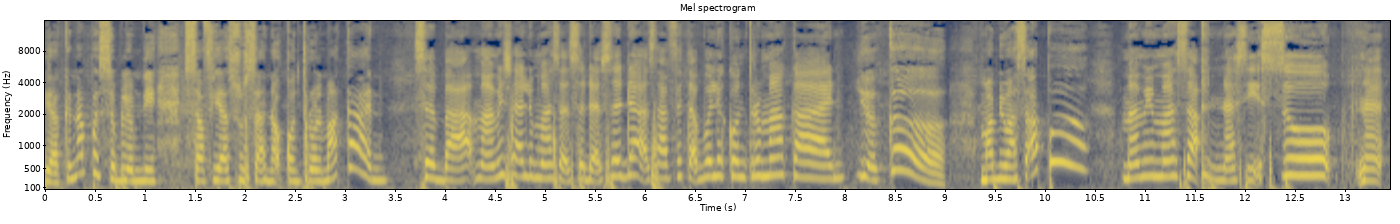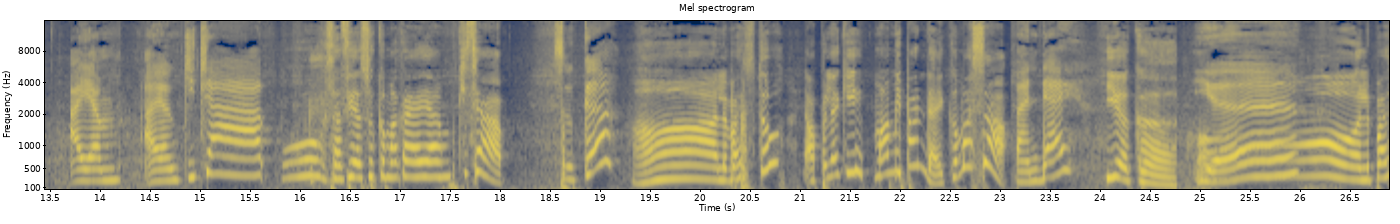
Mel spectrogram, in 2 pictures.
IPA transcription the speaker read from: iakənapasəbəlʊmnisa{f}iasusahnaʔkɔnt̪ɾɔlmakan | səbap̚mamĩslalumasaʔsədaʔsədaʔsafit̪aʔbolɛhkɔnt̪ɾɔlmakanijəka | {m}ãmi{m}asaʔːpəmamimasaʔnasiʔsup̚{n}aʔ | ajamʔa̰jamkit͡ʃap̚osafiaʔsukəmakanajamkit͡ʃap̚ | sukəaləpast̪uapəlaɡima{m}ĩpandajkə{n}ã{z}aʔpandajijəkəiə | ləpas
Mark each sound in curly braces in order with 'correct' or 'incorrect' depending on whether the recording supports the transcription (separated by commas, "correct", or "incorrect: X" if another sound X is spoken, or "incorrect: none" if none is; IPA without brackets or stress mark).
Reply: correct, correct, correct, correct, correct, incorrect: m, incorrect: s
